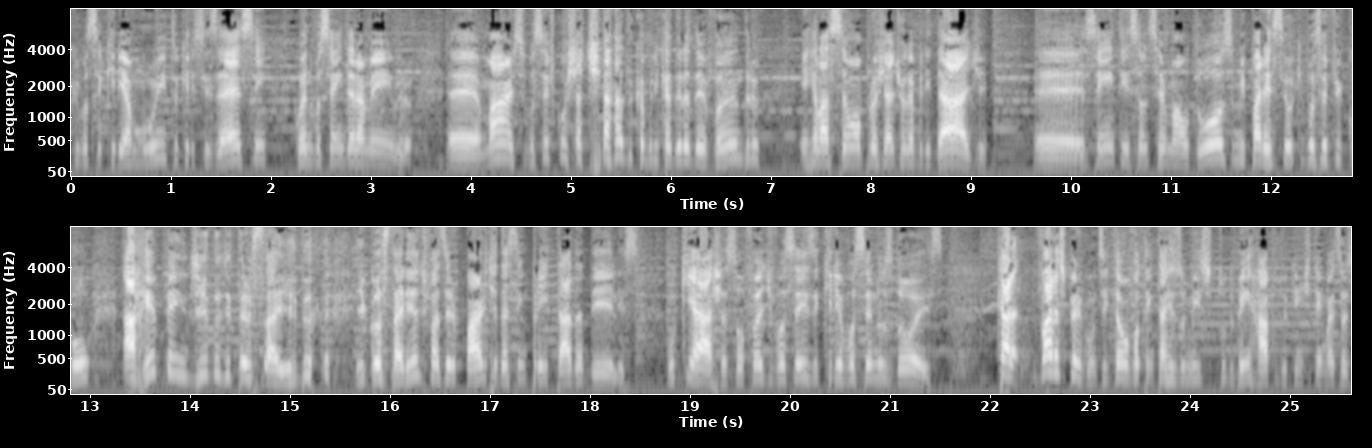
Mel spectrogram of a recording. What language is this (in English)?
Portuguese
